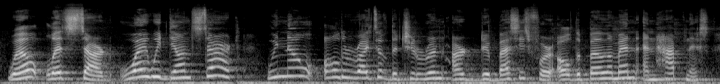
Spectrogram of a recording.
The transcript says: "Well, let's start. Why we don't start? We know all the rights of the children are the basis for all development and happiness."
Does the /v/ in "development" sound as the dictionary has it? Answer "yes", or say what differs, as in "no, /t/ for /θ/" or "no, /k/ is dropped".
no, /p/ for /v/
